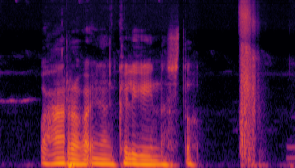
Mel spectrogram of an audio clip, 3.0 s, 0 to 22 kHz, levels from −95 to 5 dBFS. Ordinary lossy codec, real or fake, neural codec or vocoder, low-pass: none; real; none; none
